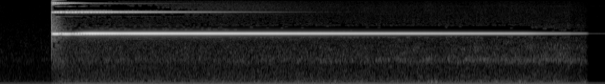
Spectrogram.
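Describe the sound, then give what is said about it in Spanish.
A single gong strike rings out with a bright, pure metallic tone, sustaining clearly and fading slowly into silence over several seconds, with no voices, as an exercise comes to an end. “Mientras acaba el ejercicio, escucha el sonido del gong hasta diluirse de nuevo en el silencio.”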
